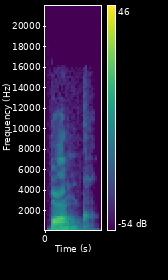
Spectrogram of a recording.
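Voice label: "bank", Azerbaijani; Orfoqrafiya Lüğəti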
